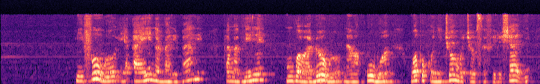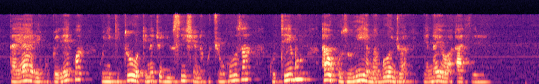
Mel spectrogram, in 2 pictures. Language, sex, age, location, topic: Swahili, female, 25-35, Dar es Salaam, agriculture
